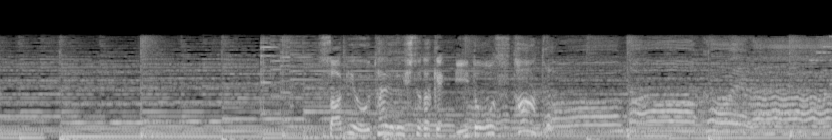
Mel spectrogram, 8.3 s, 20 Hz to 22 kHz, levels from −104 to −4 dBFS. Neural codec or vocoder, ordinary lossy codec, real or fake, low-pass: none; none; real; none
